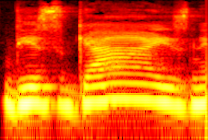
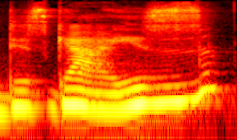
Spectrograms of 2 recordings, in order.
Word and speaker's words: disguise: Disguise, nesse G, o I, olha, o U não é pronunciado, esse I é aberto, longo. Disguise.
